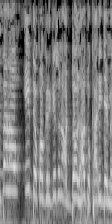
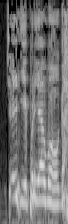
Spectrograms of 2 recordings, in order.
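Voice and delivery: drawn out at half speed, imitating a tired congregation; mock weary crowd, very slow; voice going down; 2 semitones lower, much slower than usual. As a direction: drag it out slowly, mimicking flagging pray-ers. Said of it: "their voice will go down".

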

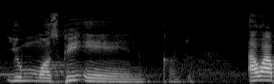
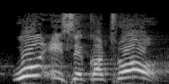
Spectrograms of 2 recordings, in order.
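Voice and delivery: loud slow call; 6 semitones higher, 10 dB louder, slower than usual. Shown as a demonstration.

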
